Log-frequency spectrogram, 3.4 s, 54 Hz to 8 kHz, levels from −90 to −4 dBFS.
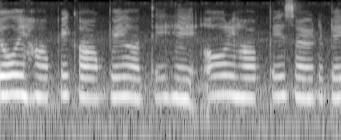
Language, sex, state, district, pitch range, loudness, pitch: Hindi, female, Himachal Pradesh, Shimla, 245-260 Hz, -16 LUFS, 250 Hz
